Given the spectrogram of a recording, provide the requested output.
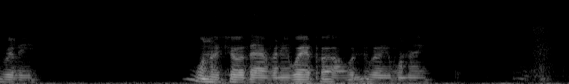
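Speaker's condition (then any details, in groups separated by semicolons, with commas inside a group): Cerebral palsy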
